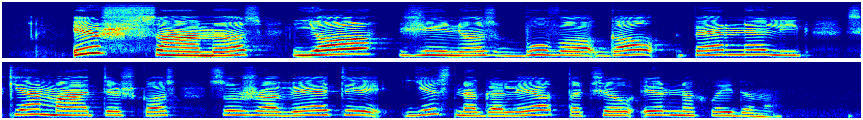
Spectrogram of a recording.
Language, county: Lithuanian, Utena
